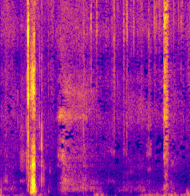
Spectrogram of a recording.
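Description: A small dog barks once, a single short sharp bark about half a second in.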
